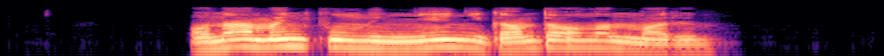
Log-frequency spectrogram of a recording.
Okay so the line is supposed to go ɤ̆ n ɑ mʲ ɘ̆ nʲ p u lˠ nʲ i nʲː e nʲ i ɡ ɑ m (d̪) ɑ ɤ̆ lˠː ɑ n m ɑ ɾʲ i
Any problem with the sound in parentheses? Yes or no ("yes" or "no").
no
